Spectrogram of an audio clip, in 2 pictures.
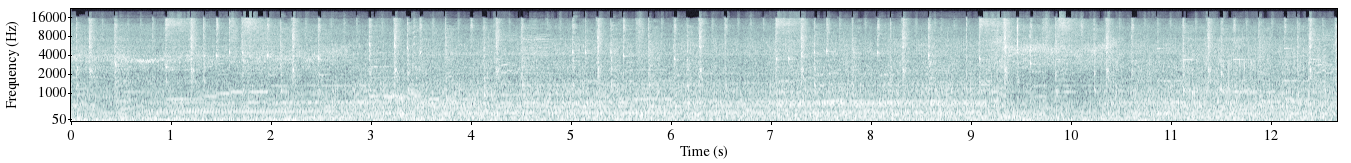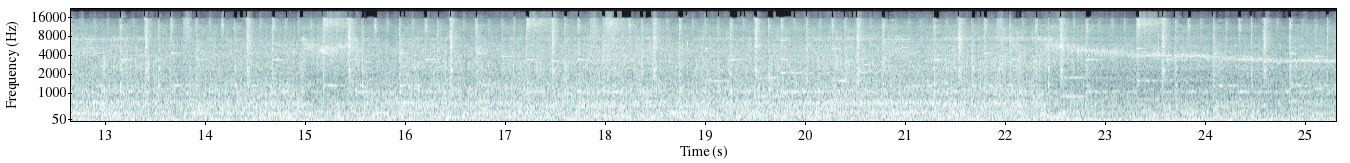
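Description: A motorbike riding along a road for a 300 Feet bike race, its engine droning steadily and loudly with shifting pitch and wind rush the whole way, no talk.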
